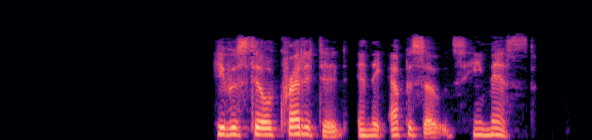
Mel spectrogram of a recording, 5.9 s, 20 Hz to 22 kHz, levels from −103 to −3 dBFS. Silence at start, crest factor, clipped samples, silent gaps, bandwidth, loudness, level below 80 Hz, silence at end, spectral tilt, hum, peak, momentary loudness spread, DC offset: 2.15 s; 22 dB; under 0.1%; 3.49-3.55 s; 7.8 kHz; -23 LUFS; -66 dBFS; 0.7 s; -5 dB/octave; none; -4 dBFS; 11 LU; under 0.1%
